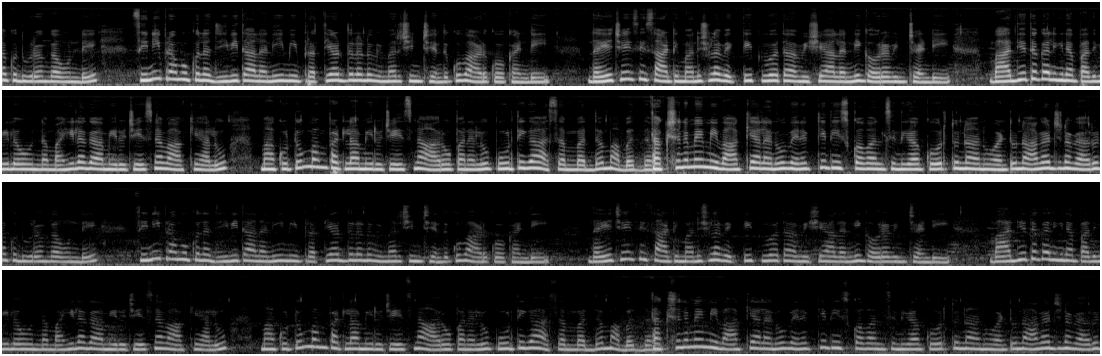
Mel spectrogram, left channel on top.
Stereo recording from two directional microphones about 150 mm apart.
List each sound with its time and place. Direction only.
0.0 s a woman's voice: 40° left (ahead or behind)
